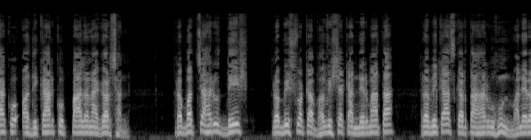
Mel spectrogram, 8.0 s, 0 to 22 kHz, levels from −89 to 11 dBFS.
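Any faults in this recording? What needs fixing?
Throughout the speech the treble sounds synthetic rather than recorded, with s sounds turning gritty and lispy and nothing above 15.5 kHz. This is likely HE-AAC compression at a low bitrate around 24 kbps, where the upper band is rebuilt by copying lower harmonics upward. Encode at a higher bitrate with a full-band codec such as AAC-LC to prevent this.

From 6.56 to 6.60 s a short hiss of about 41 ms runs ahead of a sharp attack, which sounds softened and smeared. This pre-echo occurs because the transform block spreads quantisation noise sized for the loud onset back into the quiet moment before it. Raising the bitrate or enabling shorter transform blocks on transients would prevent it.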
